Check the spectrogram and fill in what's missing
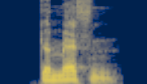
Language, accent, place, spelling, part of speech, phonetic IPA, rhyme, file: German, Germany, Berlin, gemessen, verb, [ɡəˈmɛsn̩], -ɛsn̩, De-gemessen.ogg
- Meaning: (verb) past participle of messen; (adjective) measured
